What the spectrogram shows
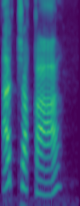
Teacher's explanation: technically it's spelled at saka, but when it's pronounced, remember the TS combination, it makes that ch sound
